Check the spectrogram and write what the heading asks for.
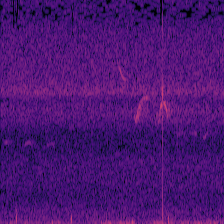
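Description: Wind rumbling on the microphone outdoors, with a few faint clicks and short high bird chirps.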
